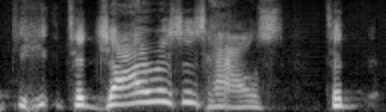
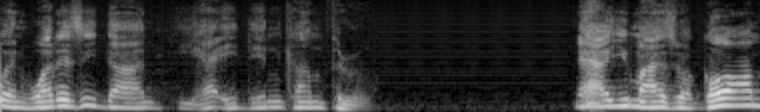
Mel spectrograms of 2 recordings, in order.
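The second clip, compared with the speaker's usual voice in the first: discouraging voice in the ear, sinking lower; devil in his ear; 6 semitones lower than usual. Retold or imitated. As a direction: imitate the devil planting doubt. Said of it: "devil was saying this in his ear".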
